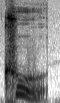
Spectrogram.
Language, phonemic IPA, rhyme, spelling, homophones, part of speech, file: German, /kuː/, -uː, Kuh, Q, noun, De-Kuh.ogg
- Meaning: cow (female bovine animal at or near adulthood)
